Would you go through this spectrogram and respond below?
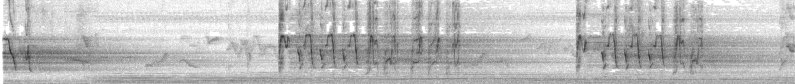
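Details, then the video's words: Oriental magpie-robin lure song used to provoke birds into singing and spreading the tail: a brief high burst, then two bursts of rapid, sharp, clipped notes separated by quiet pauses of about three seconds. "PANCINGAN KACER Buka Ekor KONSLET bongkar MATERI KASAR JERNIH agar KACER emosi"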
